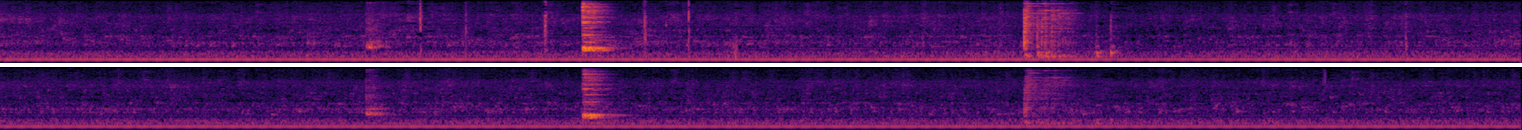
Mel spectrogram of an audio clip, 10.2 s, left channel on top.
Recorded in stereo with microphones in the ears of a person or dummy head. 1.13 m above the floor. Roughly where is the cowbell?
Left.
